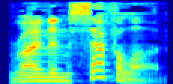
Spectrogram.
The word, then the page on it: rhinencephalon: British English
